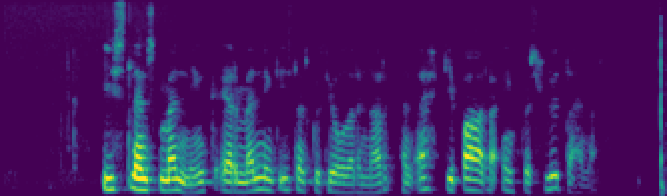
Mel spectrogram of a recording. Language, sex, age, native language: Icelandic, male, 40-49, Icelandic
